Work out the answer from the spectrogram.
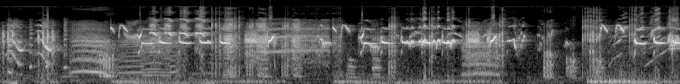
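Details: Javan mynas chattering as a lure for wild birds: harsh squawks alternating with rapid wavering high whistled phrases, plus nasal harmonic notes, with a brief lull before a final loud burst.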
